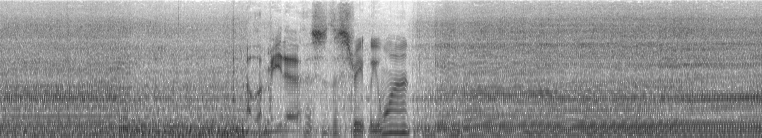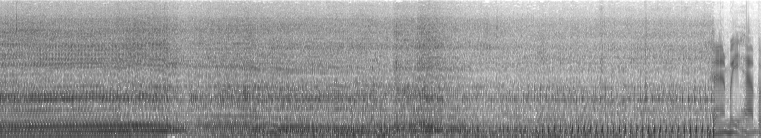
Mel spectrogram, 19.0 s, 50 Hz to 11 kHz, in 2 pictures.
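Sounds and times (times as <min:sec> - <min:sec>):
motorcycle engine pulling: 0:00.0 - 0:18.7
wind rush over microphone: 0:01.2 - 0:04.2.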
